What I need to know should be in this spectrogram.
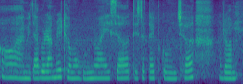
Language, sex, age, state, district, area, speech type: Nepali, female, 30-45, West Bengal, Alipurduar, urban, spontaneous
